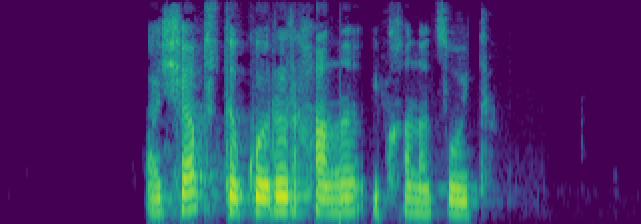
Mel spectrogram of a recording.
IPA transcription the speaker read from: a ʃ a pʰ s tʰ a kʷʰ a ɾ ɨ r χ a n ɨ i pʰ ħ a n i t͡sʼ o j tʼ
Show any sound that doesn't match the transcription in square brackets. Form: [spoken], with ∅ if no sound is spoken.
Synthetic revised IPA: a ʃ a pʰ s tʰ a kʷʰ a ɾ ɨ r [ħ] a n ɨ i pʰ [χ] a n [a] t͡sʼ o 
